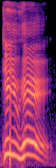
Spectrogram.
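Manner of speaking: high, loud mocking voice; mock quote. Streamer reading LD's comment in a mocking high voice. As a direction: parrot the chatter like a cartoon. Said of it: "L D said".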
